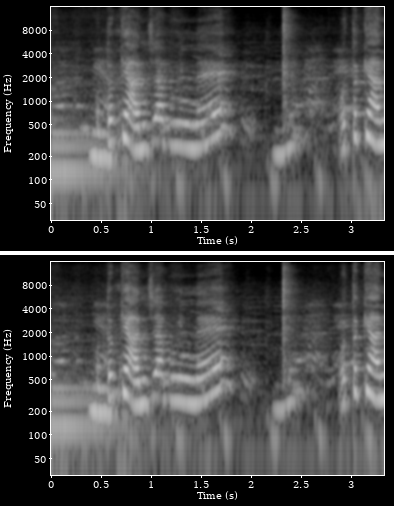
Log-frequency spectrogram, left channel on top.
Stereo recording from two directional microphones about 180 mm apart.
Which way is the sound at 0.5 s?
Centre (ahead or behind).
